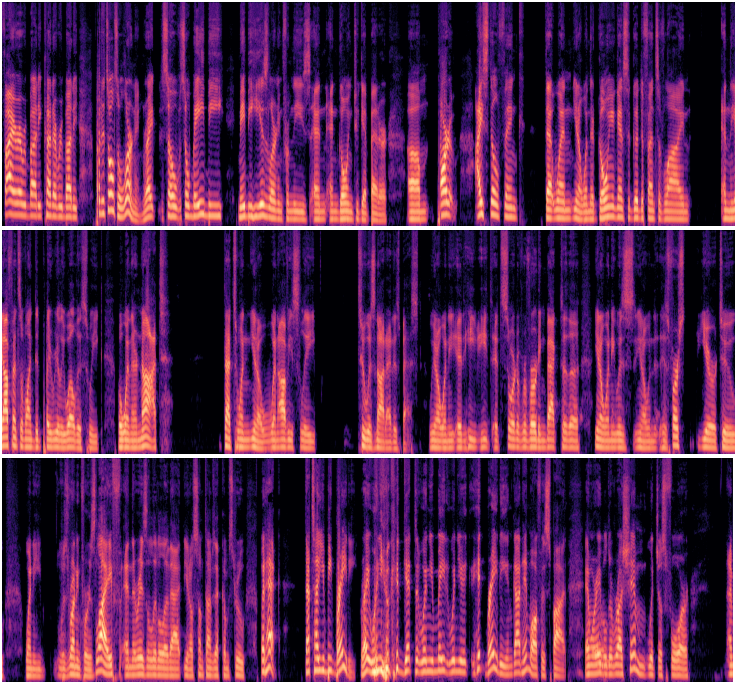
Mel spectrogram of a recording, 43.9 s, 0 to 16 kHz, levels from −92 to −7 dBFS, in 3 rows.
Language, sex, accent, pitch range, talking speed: English, male, American, 115-155 Hz, 205 wpm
